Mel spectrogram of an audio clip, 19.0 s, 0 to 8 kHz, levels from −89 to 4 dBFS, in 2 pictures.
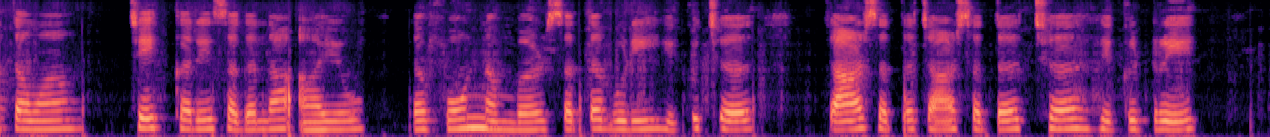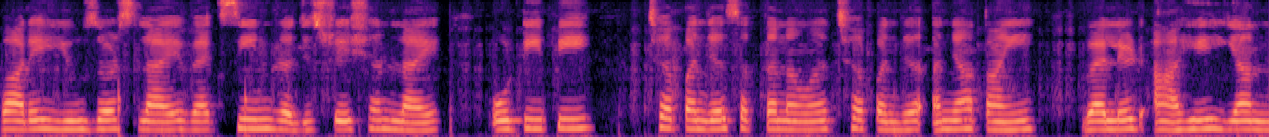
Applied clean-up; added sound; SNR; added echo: neural mask model RNNoise.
